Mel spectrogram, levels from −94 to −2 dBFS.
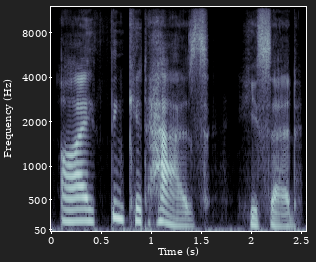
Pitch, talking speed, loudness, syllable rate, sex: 140 Hz, 140 wpm, -23 LUFS, 3.1 syllables/s, male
